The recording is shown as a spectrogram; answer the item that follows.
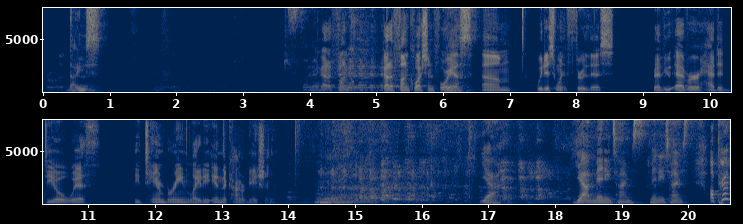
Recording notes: LIVE from Experience Conference 2023 at Disney's Coronado Springs Resort in Orlando, FL recording with a tremendous audience!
